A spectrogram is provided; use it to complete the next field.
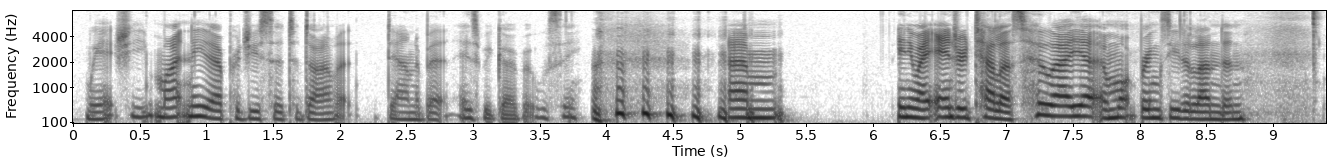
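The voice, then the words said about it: New Zealand accent. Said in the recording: “my Kiwi accent is probably going to get way more Kiwi ... We're at peak Antipodean levels”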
